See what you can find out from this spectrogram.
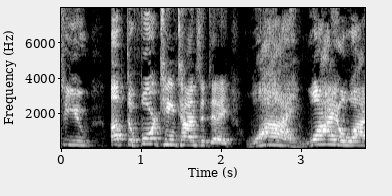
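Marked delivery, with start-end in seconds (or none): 2.3-3.8 shouted why, rising; fiery preacher's shouted question; rhetorical shout. Acted. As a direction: call it out to the crowd.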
